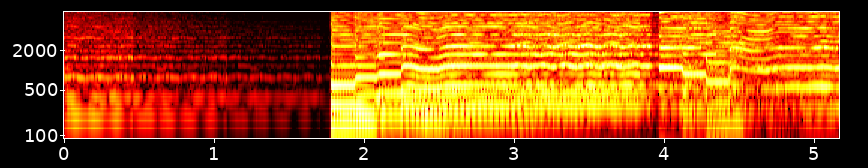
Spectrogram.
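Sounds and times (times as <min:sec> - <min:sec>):
synth melody: 0:01.8 - 0:05.0.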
